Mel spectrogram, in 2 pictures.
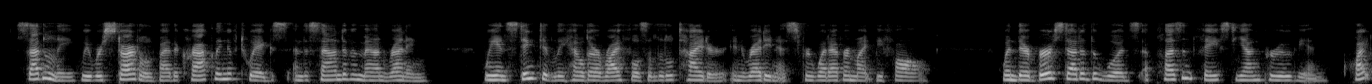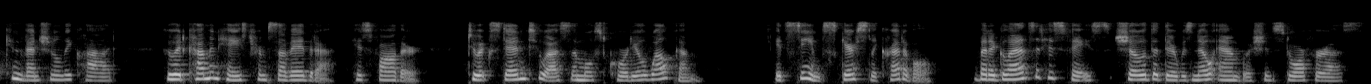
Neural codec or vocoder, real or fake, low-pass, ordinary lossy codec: none; real; 7.2 kHz; Opus, 24 kbps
